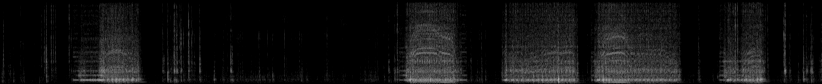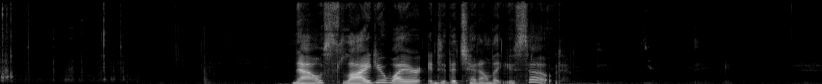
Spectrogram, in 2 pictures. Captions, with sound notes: (sewing machine whirring) Now, slide your wire into the channel that you sewed.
